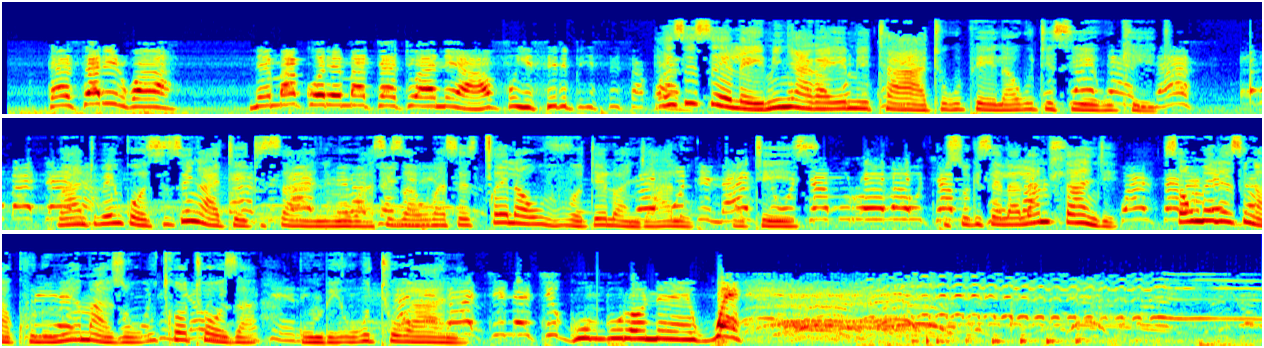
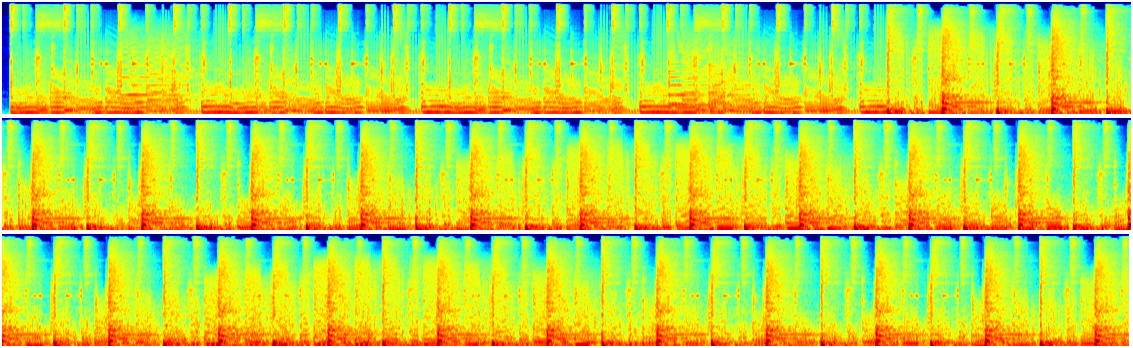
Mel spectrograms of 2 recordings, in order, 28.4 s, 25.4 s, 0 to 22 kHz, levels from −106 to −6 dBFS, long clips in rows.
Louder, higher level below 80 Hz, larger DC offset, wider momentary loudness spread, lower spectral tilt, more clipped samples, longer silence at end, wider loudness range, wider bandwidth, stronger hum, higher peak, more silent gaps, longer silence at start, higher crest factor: about the same, -20 LUFS vs -19 LUFS; second, -52 dBFS vs -24 dBFS; neither; first, 13 LU vs 6 LU; about the same, -5.5 dB/octave vs -5 dB/octave; neither; about the same, 0 s vs 0 s; about the same, 5 LU vs 4 LU; second, 11.5 kHz vs over 20 kHz; neither; about the same, 0 dBFS vs 0 dBFS; neither; first, 0.2 s vs 0.05 s; about the same, 20 dB vs 18 dB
